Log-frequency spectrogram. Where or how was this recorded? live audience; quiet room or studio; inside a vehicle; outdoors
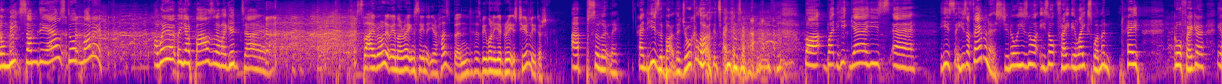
live audience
